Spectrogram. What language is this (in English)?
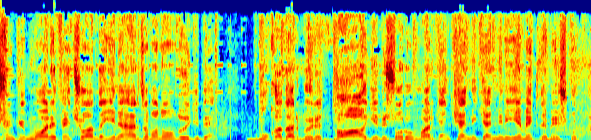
Turkish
